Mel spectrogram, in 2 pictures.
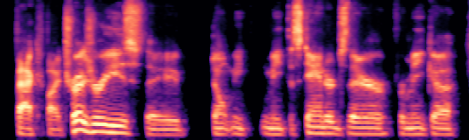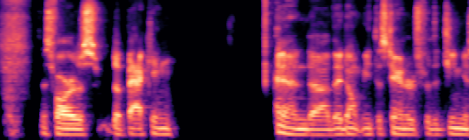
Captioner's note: snorts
